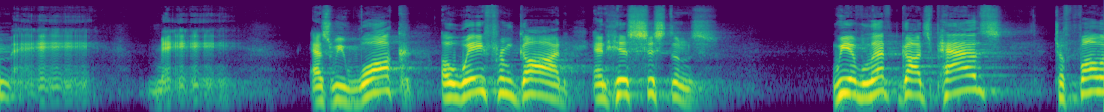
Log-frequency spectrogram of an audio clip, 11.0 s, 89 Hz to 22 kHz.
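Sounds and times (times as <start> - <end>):
sheep bleating: 0.0 - 2.4
speech: 3.2 - 7.2, 8.4 - 11.0.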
